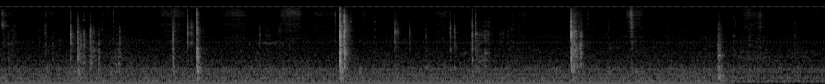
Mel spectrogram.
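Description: B&G bulb duster being squeezed by hand to puff dust over seedlings: a scatter of short sharp clicks and puffs, irregular and a second or more apart. A steady low hum underneath stops about seven seconds in.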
